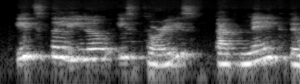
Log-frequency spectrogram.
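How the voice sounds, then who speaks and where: A woman with a Spanish accent speaks at a fairly slow pace, her voice somewhat breathy with very wide pitch swings. Room echo is audible. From Spain, Murcia. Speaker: engineer and anti-racism activist. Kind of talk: talk at online event. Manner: halting, with fillers.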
